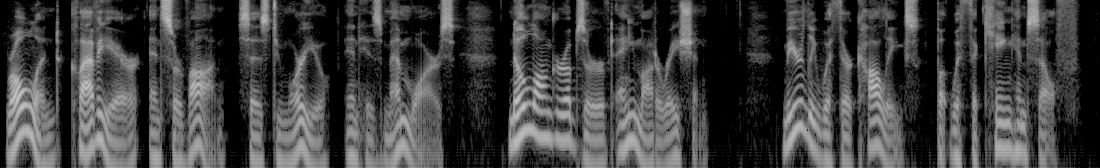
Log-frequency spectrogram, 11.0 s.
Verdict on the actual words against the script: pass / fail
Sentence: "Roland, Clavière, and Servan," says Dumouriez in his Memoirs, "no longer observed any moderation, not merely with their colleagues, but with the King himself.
fail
